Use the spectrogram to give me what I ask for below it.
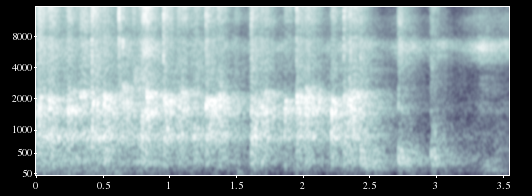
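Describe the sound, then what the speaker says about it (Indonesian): A classroom of students claps for a classmate, a dense patter of many hands that fades out within a few seconds, close and lively. "kita beri tepuk tangan untuk Israel"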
